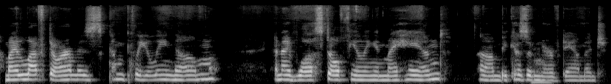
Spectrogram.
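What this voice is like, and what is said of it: Unusual, impaired-sounding voice. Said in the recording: “my voice is weird because I have a paralyzed vocal cord”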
